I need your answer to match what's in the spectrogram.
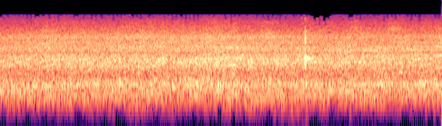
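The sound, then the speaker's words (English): A steady, broad rumble of a passing train fills the whole clip at an even level, with a single sharp click or clack standing out briefly near the end. No one speaks. “Okay, so there's a train over there.”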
